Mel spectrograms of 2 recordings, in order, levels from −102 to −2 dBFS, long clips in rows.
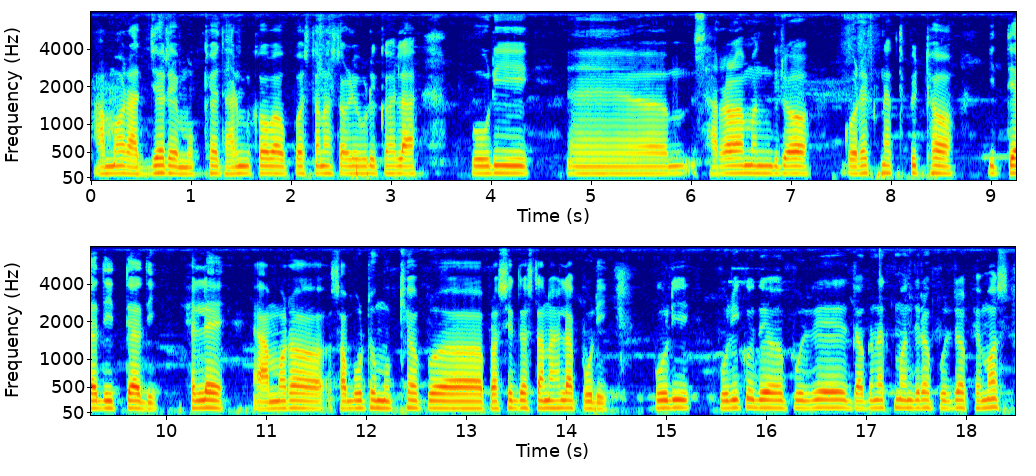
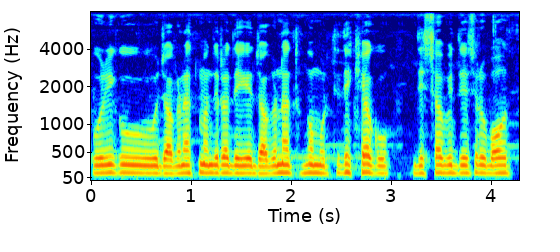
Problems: constant background noise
